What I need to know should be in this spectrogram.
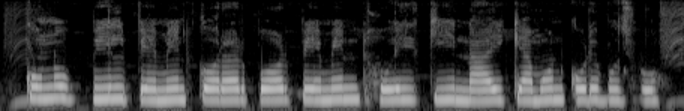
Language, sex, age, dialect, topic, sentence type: Bengali, female, 60-100, Rajbangshi, banking, question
